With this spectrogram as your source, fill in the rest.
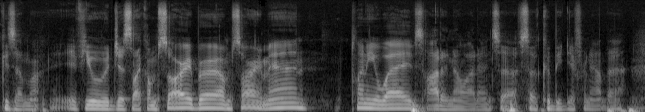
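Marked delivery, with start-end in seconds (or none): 1.5-4.2 fake, put-on, extra-nice, ultra-nice tone. Showing how to answer someone being aggressive: put-on ultra nice. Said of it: "played the ultra nice, like, card".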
